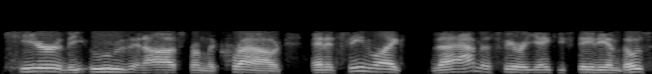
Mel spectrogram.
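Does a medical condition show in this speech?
No.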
